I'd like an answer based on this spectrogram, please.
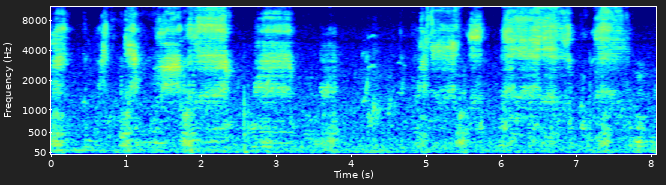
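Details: Fourteen piglets compete to feed from their mother sow, producing bursts of shrill, harsh squealing, loud and repeated in overlapping clusters, with brief quieter gaps between outbursts.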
